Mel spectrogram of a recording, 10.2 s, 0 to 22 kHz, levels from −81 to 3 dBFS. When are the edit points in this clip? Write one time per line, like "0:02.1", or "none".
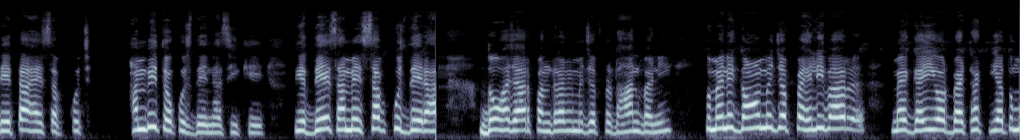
0:04.4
